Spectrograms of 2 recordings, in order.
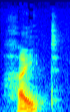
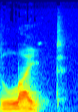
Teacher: Height suena como un poco acortado, pero es porque la T al final lo muerde, lo corte un poco. Pero en sí es height, light, aisle, sky, mind, fine.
